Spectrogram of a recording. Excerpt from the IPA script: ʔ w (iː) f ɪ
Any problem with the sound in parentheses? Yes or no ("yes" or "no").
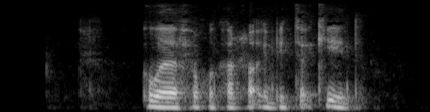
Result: yes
